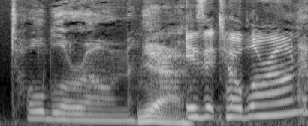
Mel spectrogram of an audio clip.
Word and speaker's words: Toblerone: T-O-B, right? Tob. How do you say Tom? How do you say Toby? Toby. Tom Toblerone. That's not crazy. Wait, you're using your argument is based on a T-O-M, but it's a T-O-B. Yeah. So it's like Toby. Toblerone. If it was Tom Lerone, then yeah, it would be Tom Lerone.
